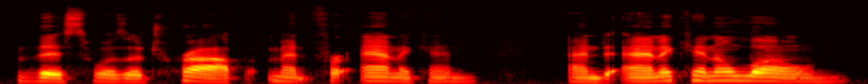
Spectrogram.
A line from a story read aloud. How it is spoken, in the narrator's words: Mace says grimly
